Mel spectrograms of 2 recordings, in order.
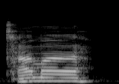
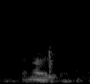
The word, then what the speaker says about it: Tamaulipas: Tijuana, those were the two main ones, but there's a state called, I don't even know how to pronounce that. What's it spell it? – It's Tamaulipas. – Spell it just so I know. – Tamaulipas. – Okay.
